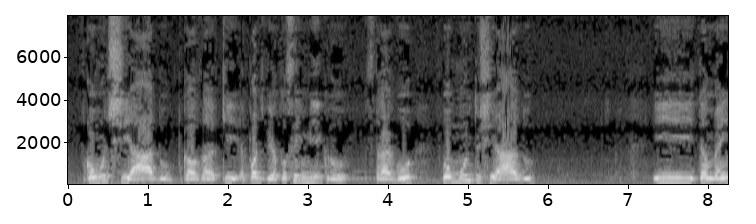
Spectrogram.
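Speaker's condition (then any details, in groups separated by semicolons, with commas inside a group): No condition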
